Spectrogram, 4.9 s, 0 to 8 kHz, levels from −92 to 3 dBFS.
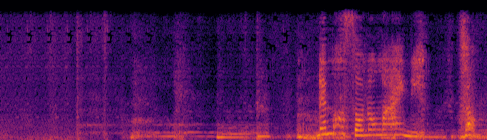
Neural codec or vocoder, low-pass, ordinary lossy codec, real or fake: codec, 16 kHz, 1.1 kbps, Voila-Tokenizer; 7.2 kHz; none; fake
